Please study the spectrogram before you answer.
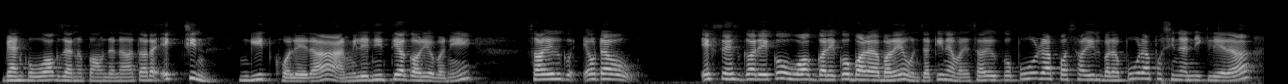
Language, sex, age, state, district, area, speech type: Nepali, female, 30-45, West Bengal, Darjeeling, rural, spontaneous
